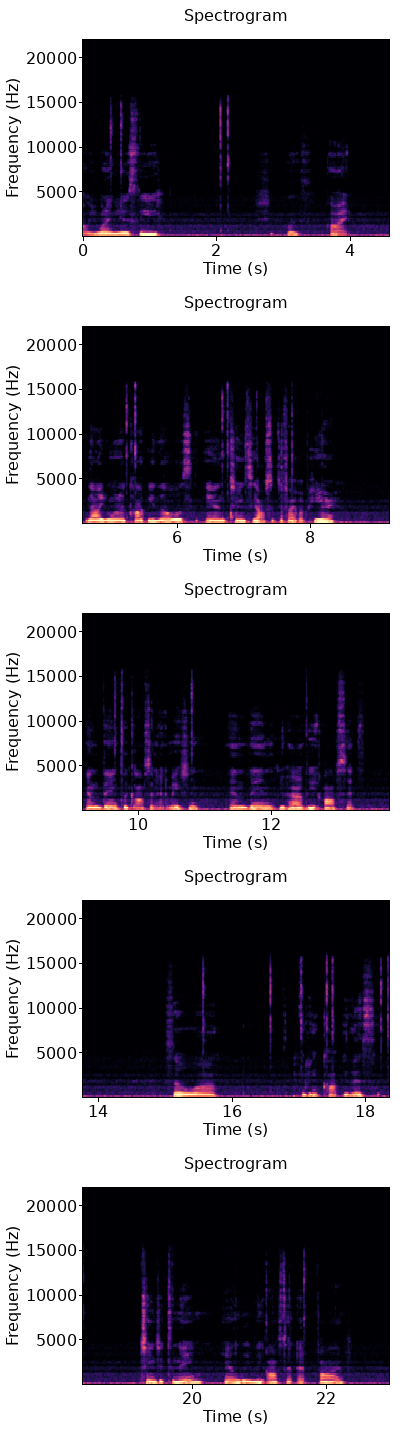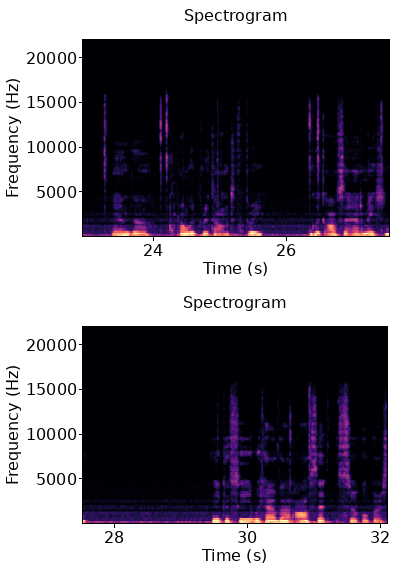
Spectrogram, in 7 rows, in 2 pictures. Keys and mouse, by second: 0.5-3.9 drag, 5.3-8.3 drag, 9.7-12.5 drag, 16.7-20.0 drag, 21.8-23.5 drag, 24.2-25.9 drag, 26.4-29.4 drag, 31.2-32.1 drag.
